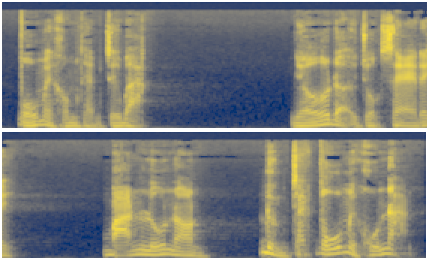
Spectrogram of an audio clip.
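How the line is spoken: Hissed through teeth. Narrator (Vietnamese): Tài mão chó rít qua kẽ răng

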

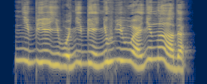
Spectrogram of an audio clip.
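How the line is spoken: Whimpering plea. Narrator (Russian): скулящим голосом взмолился

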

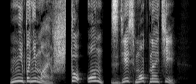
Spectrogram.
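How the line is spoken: Desperate yelling. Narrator (Russian): В отчаянии заорал Эдмундс

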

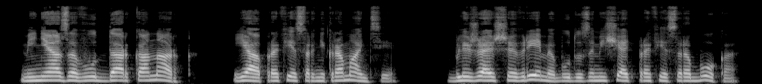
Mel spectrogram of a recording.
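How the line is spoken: Deep muffled voice. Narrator (Russian): проговорил он на удивление глубоким, глухим голосом

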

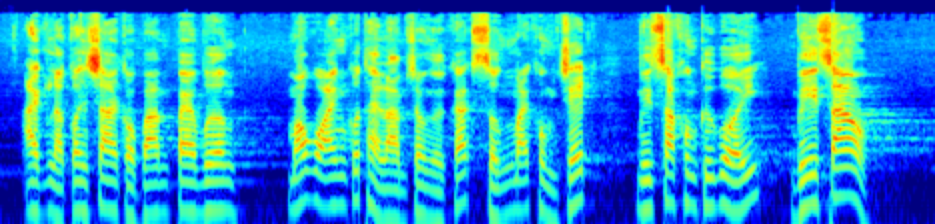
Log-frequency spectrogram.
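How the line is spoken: Loud angry shout. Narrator (Vietnamese): Tề Tu lớn tiếng quát

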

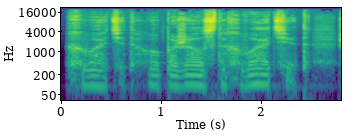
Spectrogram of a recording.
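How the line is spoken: Tearful desperate whisper. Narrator (Russian): шептал Джеймс, по щекам которого катились слезы отчаяния

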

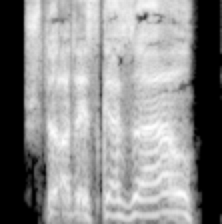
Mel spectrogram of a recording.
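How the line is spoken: Yelling, nearly shrieking. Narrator (Russian): Едва не сорвавшись на виск, завопил Иван, брызжа слюной

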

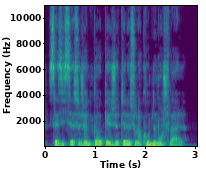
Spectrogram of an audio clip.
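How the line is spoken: Shouting. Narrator (French): cria-t-il

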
